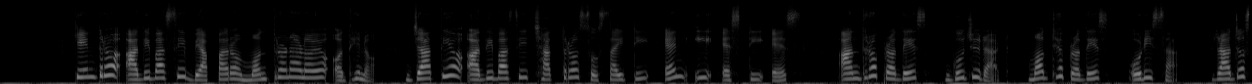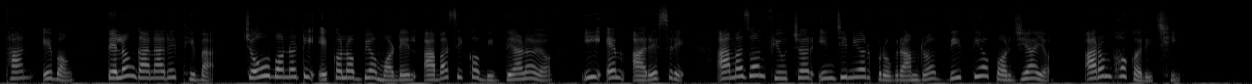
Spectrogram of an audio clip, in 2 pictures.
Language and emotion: Odia, neutral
